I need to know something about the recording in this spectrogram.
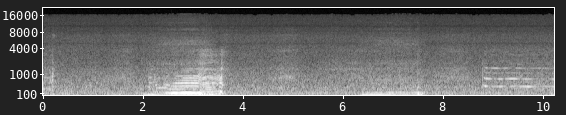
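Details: Mother and another sleeper snoring: two low, rumbling snores about four seconds apart over quiet room noise; ordinary snoring.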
